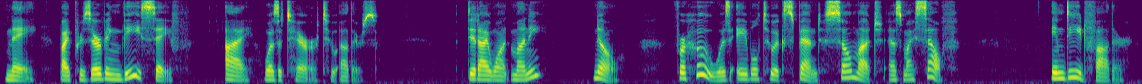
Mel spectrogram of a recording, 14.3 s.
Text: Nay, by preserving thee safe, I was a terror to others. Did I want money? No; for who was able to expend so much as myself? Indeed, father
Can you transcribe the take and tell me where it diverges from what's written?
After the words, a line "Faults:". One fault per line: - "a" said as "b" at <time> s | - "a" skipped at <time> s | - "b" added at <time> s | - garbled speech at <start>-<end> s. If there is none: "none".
Nay, by preserving thee safe, I was a terror to others. Did I want money? No; for who was able to expend so much as myself? Indeed, father
Faults:
none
